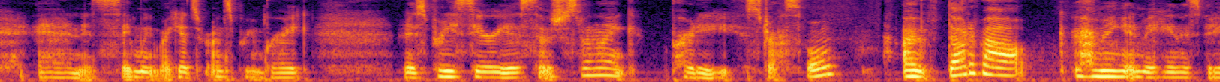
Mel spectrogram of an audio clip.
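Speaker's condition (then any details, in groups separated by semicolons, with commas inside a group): No condition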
